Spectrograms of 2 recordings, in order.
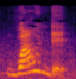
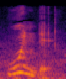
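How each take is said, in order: First: The first syllable sounds like 'wow' plus N. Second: The first syllable does not sound like 'wow'. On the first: The speaker calls it wrong. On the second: The speaker calls it right.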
